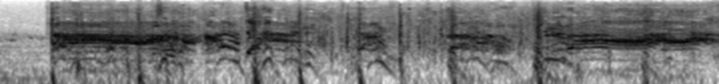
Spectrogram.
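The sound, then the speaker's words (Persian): Three village men beating someone with punches and kicks in a radio drama: many sharp thudding blows, mixed with pained groans and strained cries, loud and continuous. “شکری نقش زمین شده و سه مرد روستایی حسابی اونو زیر مشت و لگد می‌گیرن.”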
